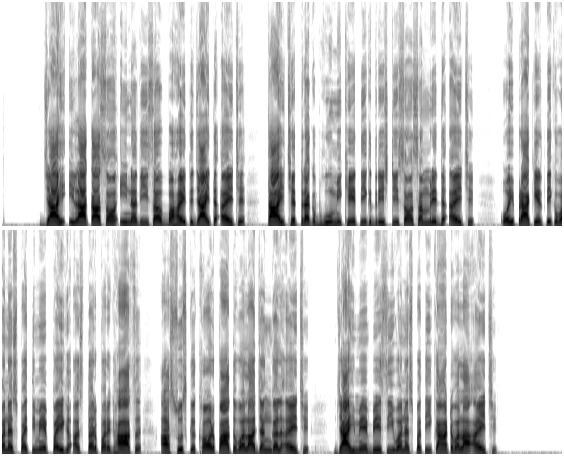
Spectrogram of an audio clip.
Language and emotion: Maithili, neutral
